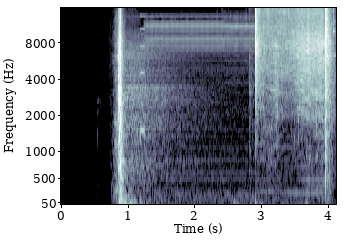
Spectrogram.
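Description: Intro sting for an animated channel logo: a sharp hit with a humming electronic drone trailing off, then a second hit about two seconds later that swells up and cuts off abruptly.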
